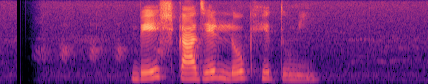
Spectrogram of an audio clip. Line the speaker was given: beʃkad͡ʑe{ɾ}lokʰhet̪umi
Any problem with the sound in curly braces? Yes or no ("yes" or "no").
no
